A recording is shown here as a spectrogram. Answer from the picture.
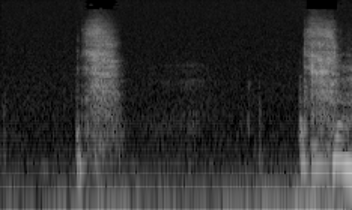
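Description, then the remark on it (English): Two sharp sneezes about a second and a half apart, each a sudden bright burst of breathy noise, fairly loud, with quiet stillness between them. “Oh, sorry, I had to sneeze.”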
